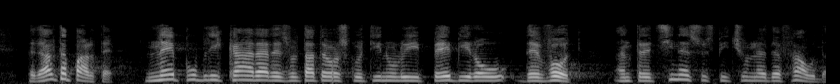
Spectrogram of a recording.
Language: Romanian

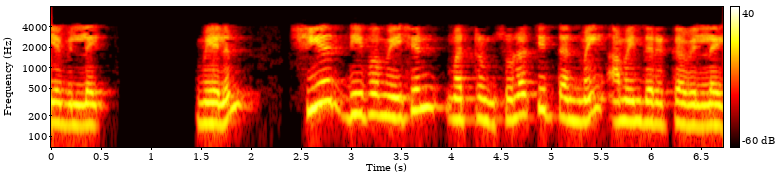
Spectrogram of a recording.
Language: Tamil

